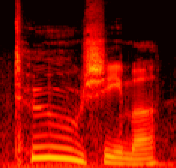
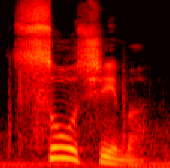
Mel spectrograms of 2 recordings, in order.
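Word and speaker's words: Tsushima: say that word though sushima sushima it's not t Shima it's sushima but I can't I can't get that that TSU pronunciation down in a in a uh distinctly Japanese manner yeah that that is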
